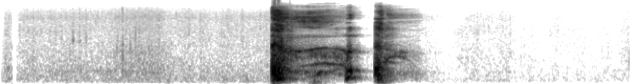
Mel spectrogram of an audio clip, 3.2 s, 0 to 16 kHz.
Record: {"cough_length": "3.2 s", "cough_amplitude": 32697, "cough_signal_mean_std_ratio": 0.19, "survey_phase": "beta (2021-08-13 to 2022-03-07)", "age": "45-64", "gender": "Female", "wearing_mask": "No", "symptom_cough_any": true, "symptom_runny_or_blocked_nose": true, "symptom_sore_throat": true, "symptom_abdominal_pain": true, "symptom_fatigue": true, "symptom_headache": true, "smoker_status": "Never smoked", "respiratory_condition_asthma": false, "respiratory_condition_other": false, "recruitment_source": "Test and Trace", "submission_delay": "1 day", "covid_test_result": "Positive", "covid_test_method": "ePCR"}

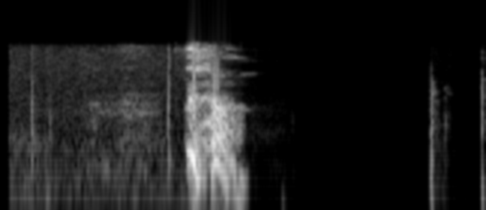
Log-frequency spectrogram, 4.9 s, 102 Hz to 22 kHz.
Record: {"cough_length": "4.9 s", "cough_amplitude": 28900, "cough_signal_mean_std_ratio": 0.24, "survey_phase": "beta (2021-08-13 to 2022-03-07)", "age": "65+", "gender": "Male", "wearing_mask": "No", "symptom_none": true, "smoker_status": "Ex-smoker", "respiratory_condition_asthma": false, "respiratory_condition_other": false, "recruitment_source": "REACT", "submission_delay": "2 days", "covid_test_result": "Negative", "covid_test_method": "RT-qPCR", "influenza_a_test_result": "Negative", "influenza_b_test_result": "Negative"}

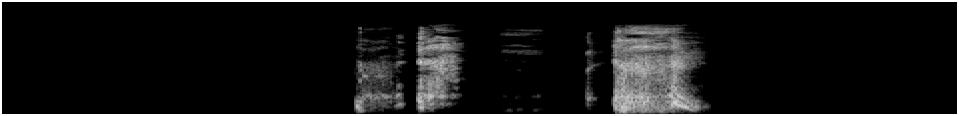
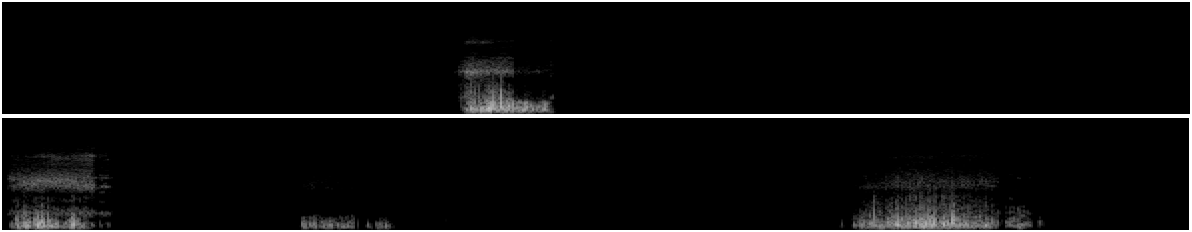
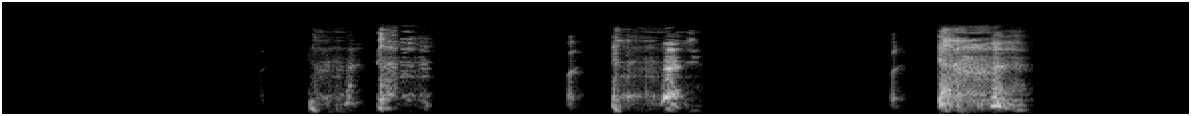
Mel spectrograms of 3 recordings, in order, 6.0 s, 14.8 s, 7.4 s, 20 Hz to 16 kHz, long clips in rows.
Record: {"cough_length": "6.0 s", "cough_amplitude": 29495, "cough_signal_mean_std_ratio": 0.3, "exhalation_length": "14.8 s", "exhalation_amplitude": 8705, "exhalation_signal_mean_std_ratio": 0.26, "three_cough_length": "7.4 s", "three_cough_amplitude": 26644, "three_cough_signal_mean_std_ratio": 0.28, "survey_phase": "alpha (2021-03-01 to 2021-08-12)", "age": "45-64", "gender": "Female", "wearing_mask": "No", "symptom_none": true, "symptom_onset": "13 days", "smoker_status": "Current smoker (11 or more cigarettes per day)", "respiratory_condition_asthma": false, "respiratory_condition_other": false, "recruitment_source": "REACT", "submission_delay": "2 days", "covid_test_result": "Negative", "covid_test_method": "RT-qPCR"}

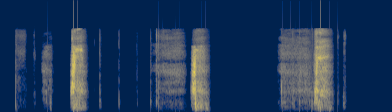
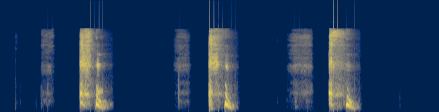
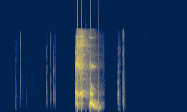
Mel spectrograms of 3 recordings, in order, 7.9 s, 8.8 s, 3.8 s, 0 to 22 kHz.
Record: {"exhalation_length": "7.9 s", "exhalation_amplitude": 27405, "exhalation_signal_mean_std_ratio": 0.23, "three_cough_length": "8.8 s", "three_cough_amplitude": 31195, "three_cough_signal_mean_std_ratio": 0.28, "cough_length": "3.8 s", "cough_amplitude": 30792, "cough_signal_mean_std_ratio": 0.24, "survey_phase": "beta (2021-08-13 to 2022-03-07)", "age": "45-64", "gender": "Female", "wearing_mask": "No", "symptom_none": true, "smoker_status": "Ex-smoker", "respiratory_condition_asthma": false, "respiratory_condition_other": false, "recruitment_source": "REACT", "submission_delay": "1 day", "covid_test_result": "Negative", "covid_test_method": "RT-qPCR"}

